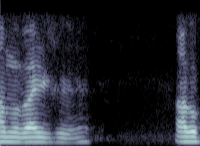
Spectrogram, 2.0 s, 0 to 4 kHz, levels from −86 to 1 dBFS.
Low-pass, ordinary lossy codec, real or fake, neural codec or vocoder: 3.6 kHz; none; real; none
